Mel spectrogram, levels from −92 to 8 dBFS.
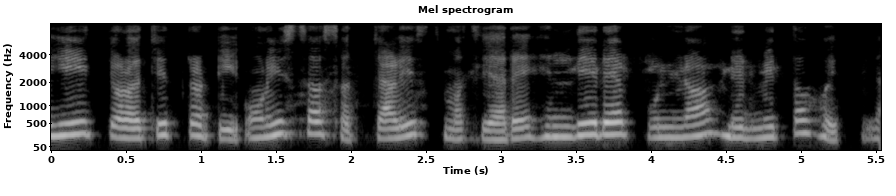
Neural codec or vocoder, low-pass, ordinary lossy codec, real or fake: codec, 16 kHz, 8 kbps, FreqCodec, smaller model; none; none; fake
